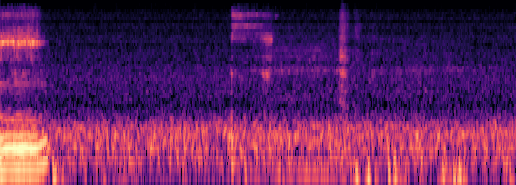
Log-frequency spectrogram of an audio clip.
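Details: Beagle in a deep sleep, snoring: a low, rough, rumbling breath noise held steady through the clip, with a brief louder higher-pitched sound at the very start.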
